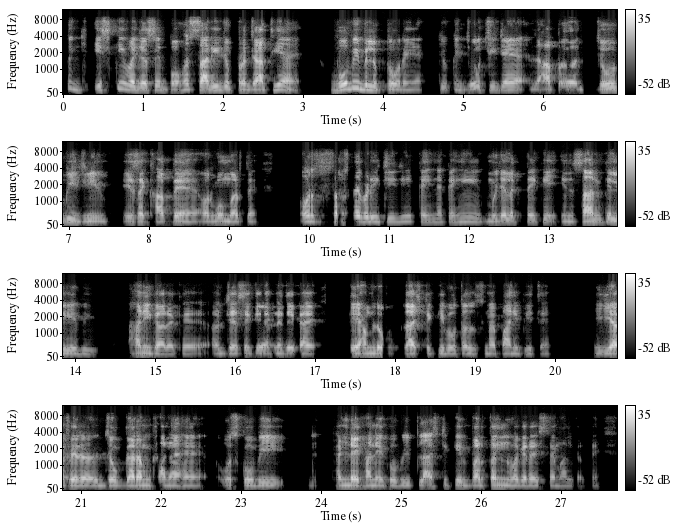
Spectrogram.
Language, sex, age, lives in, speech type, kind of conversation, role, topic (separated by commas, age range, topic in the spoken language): Hindi, male, 55-59, India, conversation, unstructured, none, क्या आप मानते हैं कि प्लास्टिक कचरा हमारी धरती के लिए एक बड़ा खतरा है?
